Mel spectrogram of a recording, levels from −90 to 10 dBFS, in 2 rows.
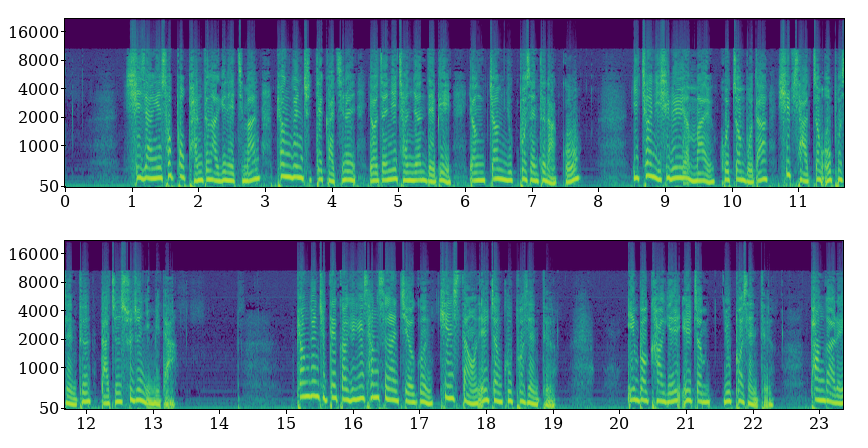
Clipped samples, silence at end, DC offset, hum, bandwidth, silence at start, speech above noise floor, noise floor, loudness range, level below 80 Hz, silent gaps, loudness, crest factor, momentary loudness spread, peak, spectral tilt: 4%; 0 s; under 0.1%; none; 18.5 kHz; 0.15 s; 28 dB; -33 dBFS; 3 LU; -22 dBFS; none; -6 LUFS; 6 dB; 5 LU; 0 dBFS; -4.5 dB/octave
